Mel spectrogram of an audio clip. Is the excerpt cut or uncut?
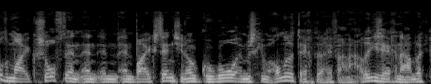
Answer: uncut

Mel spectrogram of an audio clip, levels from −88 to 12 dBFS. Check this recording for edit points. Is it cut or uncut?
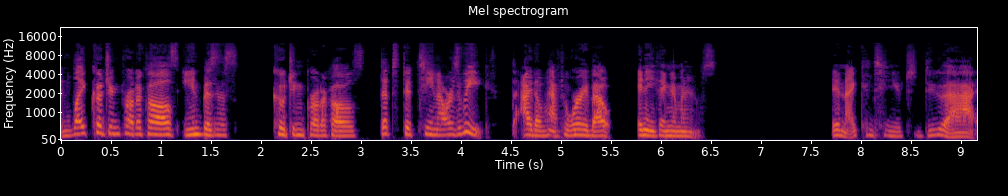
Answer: cut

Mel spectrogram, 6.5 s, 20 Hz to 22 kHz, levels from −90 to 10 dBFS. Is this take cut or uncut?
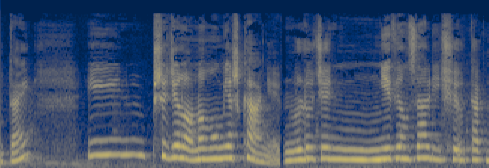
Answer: cut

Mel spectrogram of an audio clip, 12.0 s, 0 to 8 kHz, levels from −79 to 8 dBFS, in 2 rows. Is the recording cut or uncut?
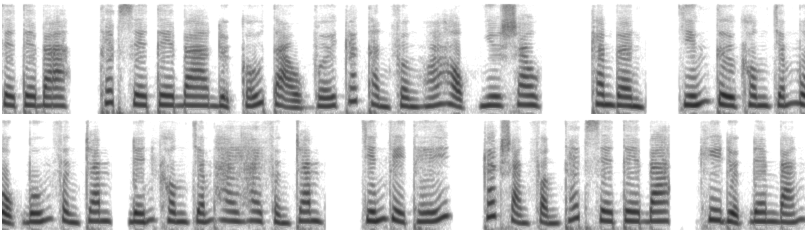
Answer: cut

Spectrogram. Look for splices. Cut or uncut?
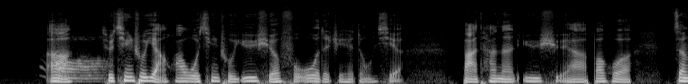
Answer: cut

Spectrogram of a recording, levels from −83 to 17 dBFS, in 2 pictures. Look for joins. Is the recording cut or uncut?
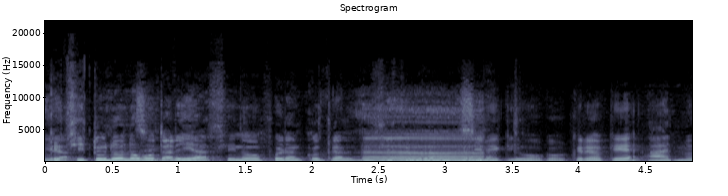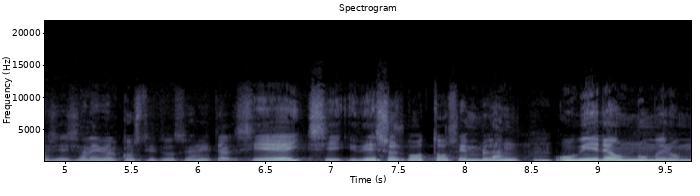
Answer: cut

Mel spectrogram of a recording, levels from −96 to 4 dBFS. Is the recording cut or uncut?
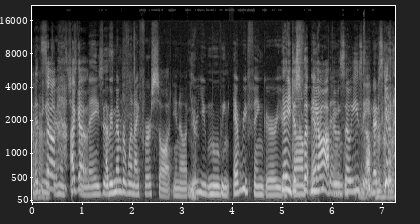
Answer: cut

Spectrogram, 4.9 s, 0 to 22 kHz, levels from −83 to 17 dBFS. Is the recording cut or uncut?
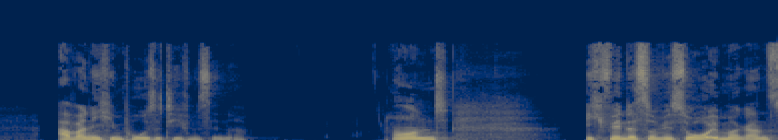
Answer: uncut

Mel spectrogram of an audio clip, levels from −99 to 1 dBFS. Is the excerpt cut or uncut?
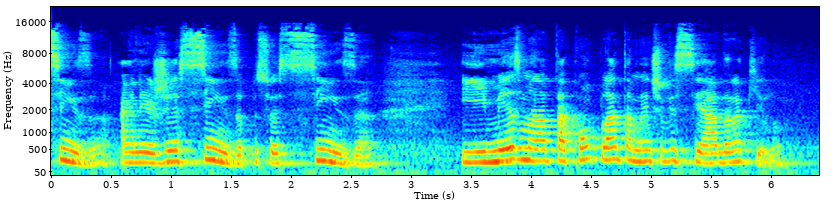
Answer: cut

